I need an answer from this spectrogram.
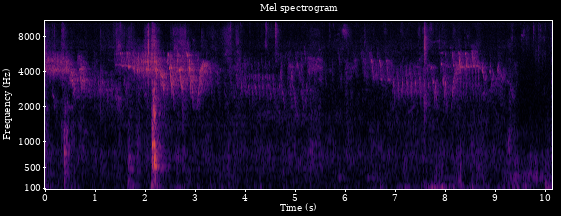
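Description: Small songbirds singing: several trilled phrases of rapid, high repeated notes, with a single sharp knock about two seconds in.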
